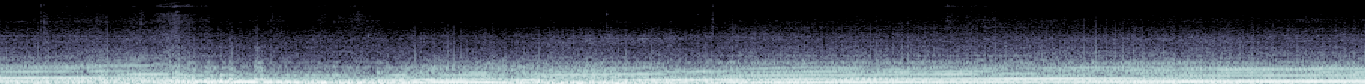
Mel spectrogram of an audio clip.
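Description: Subaru WRX's turbocharged flat-four engine accelerating on winter tires, heard from inside the cabin. The pitch drops at gear changes and climbs slowly between them.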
